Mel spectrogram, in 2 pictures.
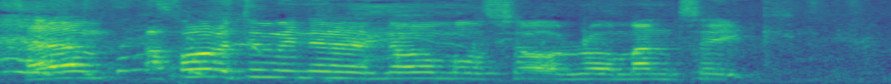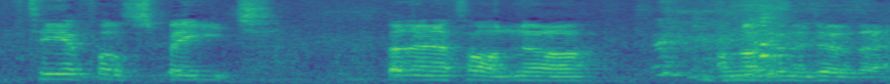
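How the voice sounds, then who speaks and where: A man with a Yorkshire accent, high-pitched and warm in tone, lively in intonation, at a fairly slow pace with long, frequent pauses, over noticeable background noise. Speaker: father of the bride. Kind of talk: wedding speech. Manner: humorous, warm.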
